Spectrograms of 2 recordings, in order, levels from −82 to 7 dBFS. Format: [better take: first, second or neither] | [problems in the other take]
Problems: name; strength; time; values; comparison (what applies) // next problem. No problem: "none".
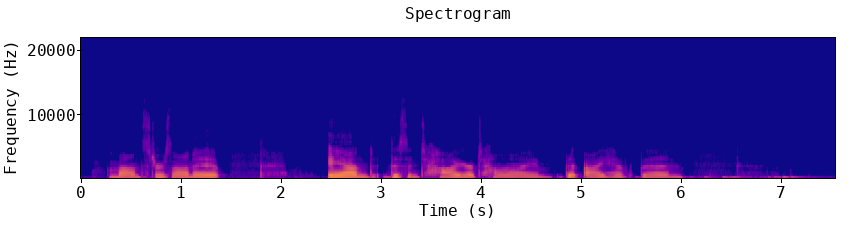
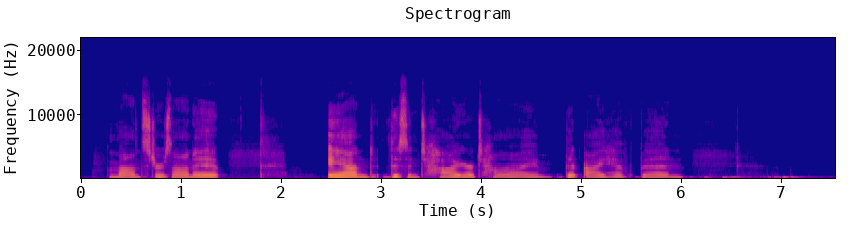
second | muffled; very; fading above 4 kHz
